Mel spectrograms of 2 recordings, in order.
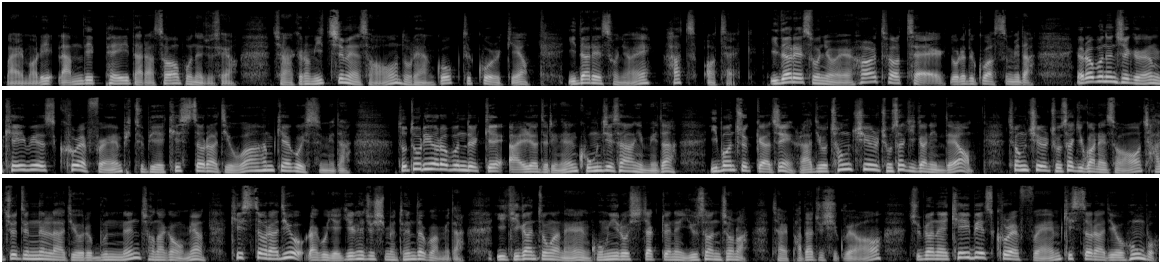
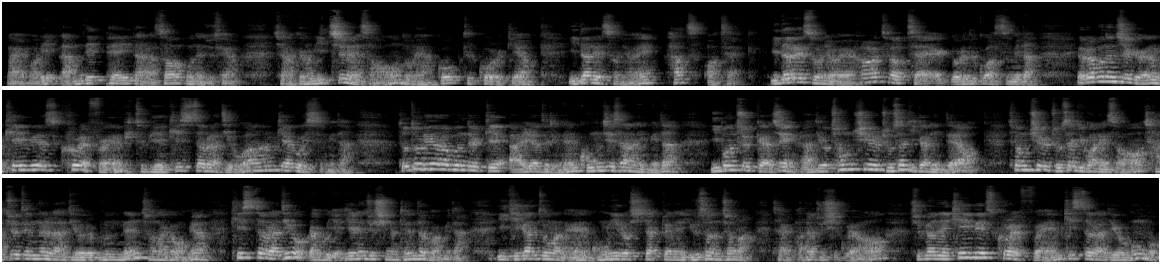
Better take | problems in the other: first | room echo; noticeable; dies away in 0.3 s // off-mic speech; far

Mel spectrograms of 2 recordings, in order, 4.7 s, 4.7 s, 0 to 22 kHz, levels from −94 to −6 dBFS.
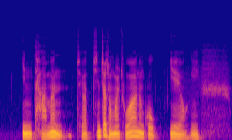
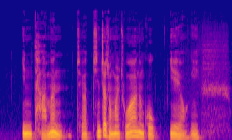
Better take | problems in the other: second | muffled; very; fading above 2 kHz

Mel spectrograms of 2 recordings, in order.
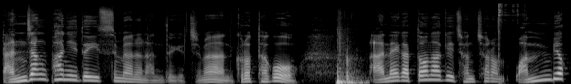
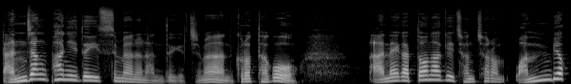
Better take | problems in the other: second | footsteps; noticeable; at 3.5 s; peak level with the speech // jangling keys; faint; at 5 s; peak 10 dB below the speech

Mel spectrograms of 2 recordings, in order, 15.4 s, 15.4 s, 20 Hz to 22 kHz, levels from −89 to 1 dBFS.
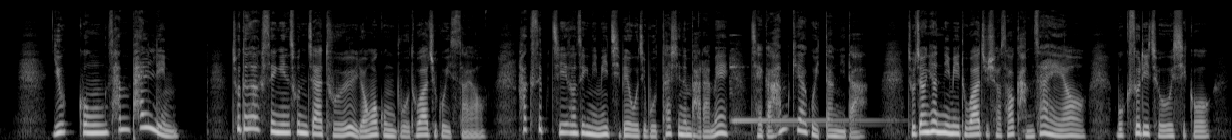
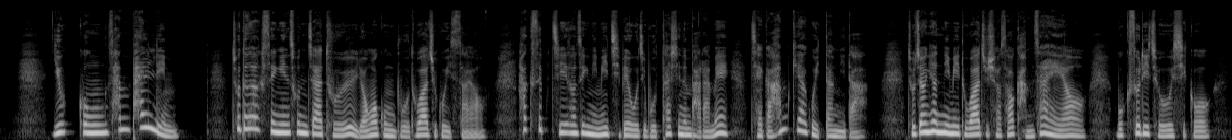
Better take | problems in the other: second | doorbell; faint; from 9 to 11 s; peak 10 dB below the speech

